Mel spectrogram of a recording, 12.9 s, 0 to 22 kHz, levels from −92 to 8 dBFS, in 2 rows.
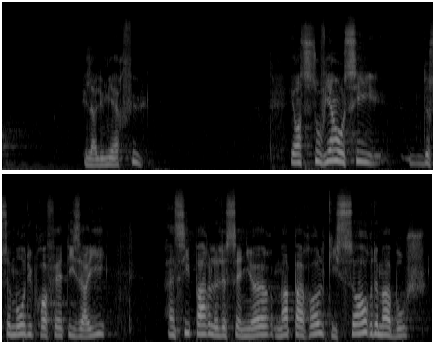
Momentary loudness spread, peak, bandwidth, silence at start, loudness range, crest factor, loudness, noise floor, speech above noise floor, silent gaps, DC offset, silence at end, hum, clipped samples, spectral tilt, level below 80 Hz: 13 LU; -28 dBFS; 18 kHz; 1.2 s; 12 LU; 20 dB; -46 LUFS; -84 dBFS; 38 dB; none; under 0.1%; 0.15 s; none; under 0.1%; -4 dB/octave; -86 dBFS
